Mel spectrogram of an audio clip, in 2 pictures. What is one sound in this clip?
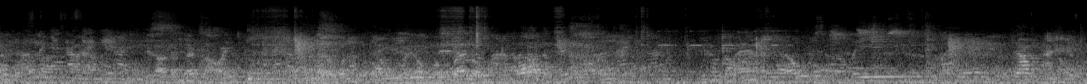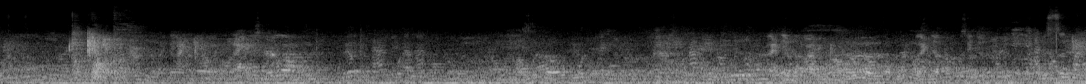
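Many people chatter in the background of a large room.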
